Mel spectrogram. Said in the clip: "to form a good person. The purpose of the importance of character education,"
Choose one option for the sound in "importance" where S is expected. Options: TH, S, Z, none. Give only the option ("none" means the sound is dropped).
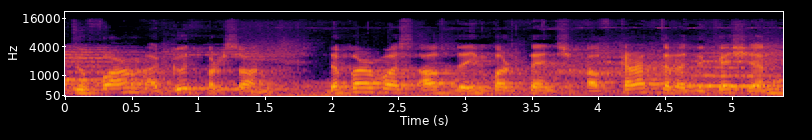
S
